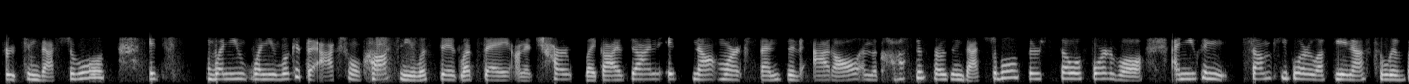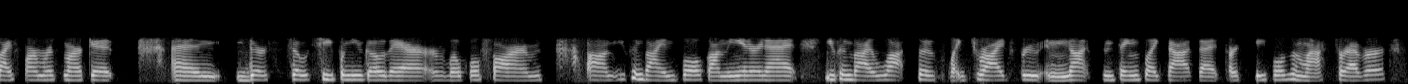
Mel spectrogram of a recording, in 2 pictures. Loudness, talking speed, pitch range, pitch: -20 LUFS, 200 wpm, 200-235 Hz, 210 Hz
